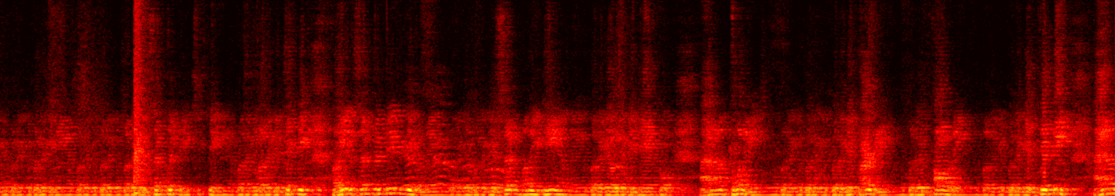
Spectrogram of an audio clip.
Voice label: Cattle Auction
